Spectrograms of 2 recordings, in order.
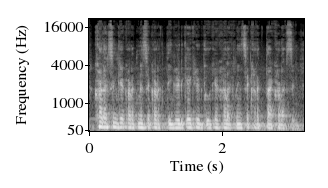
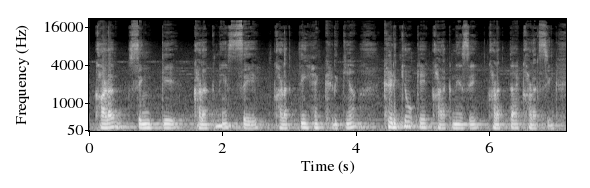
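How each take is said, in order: First: It is spoken at a fast pace. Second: It is spoken at a slow pace. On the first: "फिर fast" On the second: "पहले slow"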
